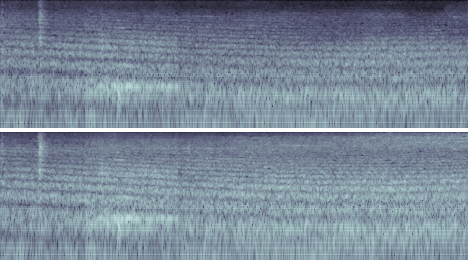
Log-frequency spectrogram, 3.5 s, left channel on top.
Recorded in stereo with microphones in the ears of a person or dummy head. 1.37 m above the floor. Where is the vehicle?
25° right (ahead or behind); by 3.5 s 70° right (ahead or behind).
